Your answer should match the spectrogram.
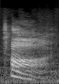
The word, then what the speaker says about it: thyme: Mime. It's like my favorite kind of spice is thyme. I forgot that was a spice. Yeah, it's spelled like T-H-Y-M-E. M-E. Thyme.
